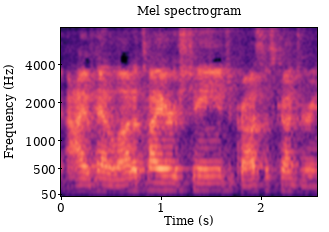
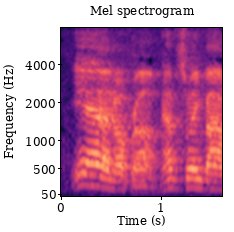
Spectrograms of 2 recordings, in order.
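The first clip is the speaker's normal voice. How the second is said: upbeat agreement; 6 semitones higher, 6 dB louder than usual. Retold or imitated. Tire guy agreeing.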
